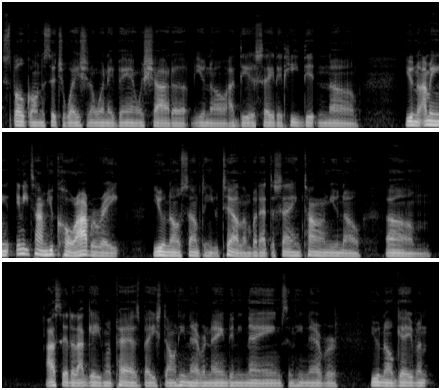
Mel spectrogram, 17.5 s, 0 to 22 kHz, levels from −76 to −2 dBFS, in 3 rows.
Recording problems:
none

